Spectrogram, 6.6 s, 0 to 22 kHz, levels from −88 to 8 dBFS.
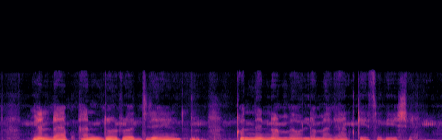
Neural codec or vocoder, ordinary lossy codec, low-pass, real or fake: codec, 24 kHz, 3 kbps, HILCodec; none; 10.8 kHz; fake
